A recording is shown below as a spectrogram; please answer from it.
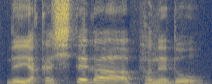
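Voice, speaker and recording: A male anchor of a live market show, reading a brisk product pitch between chat with his guests. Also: very animated, gravelly, darkish tone.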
